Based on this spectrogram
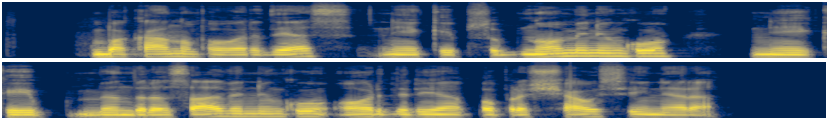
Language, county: Lithuanian, Kaunas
